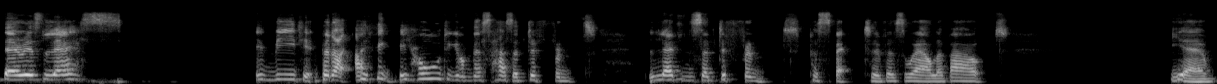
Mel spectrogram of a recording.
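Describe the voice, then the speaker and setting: A woman's voice: medium pitch, slow, long pauses. A woman speaking as guest lecturer in a video-call Q&A, thoughtful and hesitant, often restarting her sentences. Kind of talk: academic Q&A over video call.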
